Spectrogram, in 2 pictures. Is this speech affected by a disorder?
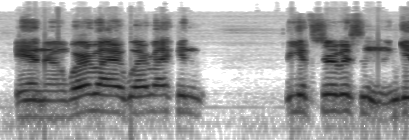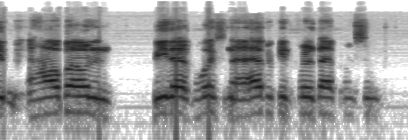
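Yes: cerebral palsy; speech unaffected.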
